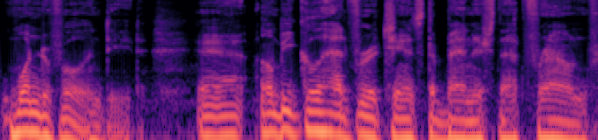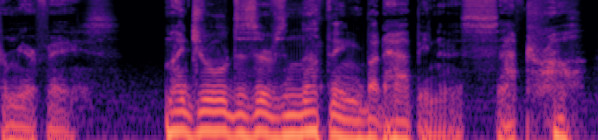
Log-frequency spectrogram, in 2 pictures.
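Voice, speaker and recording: A man playing a feared dark sorcerer with a tender side, in a courtly, romantic fantasy ASMR roleplay style. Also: a bass voice, expressive, measured pace, slightly rough, exaggerated voice. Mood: flustered, tender. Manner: courtly, formal phrasing with endearments. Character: feared dark sorcerer, tender and flustered toward his captive. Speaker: voice actor in audio roleplay.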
